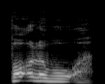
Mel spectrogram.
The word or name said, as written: bottle of water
